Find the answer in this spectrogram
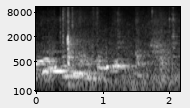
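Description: Low held notes from a duo of wind instruments fade out over about a second and a half, leaving the hall's reverberation, with one sharp click about half a second in.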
